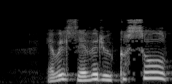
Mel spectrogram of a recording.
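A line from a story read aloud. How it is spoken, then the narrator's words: Shout from crowd. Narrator (Norwegian): ropte enda en ut i folkemengden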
